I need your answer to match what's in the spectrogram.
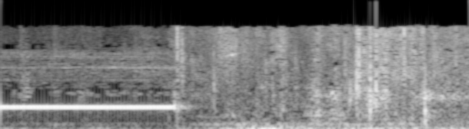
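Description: A steady telephone tone hums for just over a second, then cuts off into faint line hiss with a few soft clicks and beeps of dialing, as a phone call is placed to the borough's auditing firm during a Petersburg borough meeting. No one speaks.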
